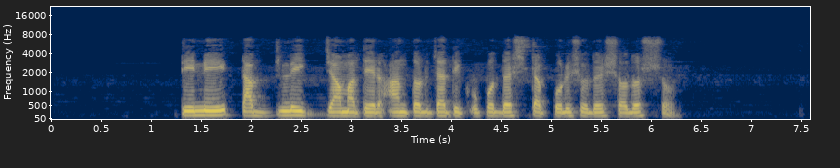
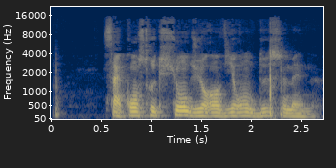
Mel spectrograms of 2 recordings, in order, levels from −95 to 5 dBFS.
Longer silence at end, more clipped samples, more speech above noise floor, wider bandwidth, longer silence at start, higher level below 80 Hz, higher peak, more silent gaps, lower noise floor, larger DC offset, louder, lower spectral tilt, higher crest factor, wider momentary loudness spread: first, 1.35 s vs 0.05 s; neither; first, 65 dB vs 29 dB; second, 7.2 kHz vs 14.5 kHz; first, 1.3 s vs 0.05 s; about the same, -60 dBFS vs -58 dBFS; about the same, -2 dBFS vs -2 dBFS; neither; first, -82 dBFS vs -49 dBFS; neither; first, -17 LUFS vs -21 LUFS; about the same, -7.5 dB/octave vs -6.5 dB/octave; about the same, 16 dB vs 20 dB; first, 9 LU vs 6 LU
